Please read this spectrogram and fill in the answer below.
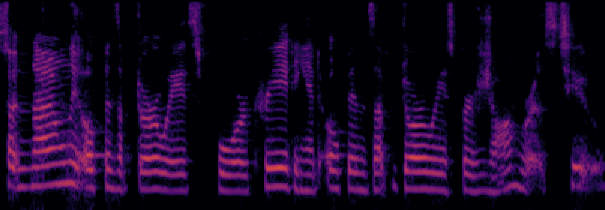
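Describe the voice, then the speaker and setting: A woman with an American accent speaks at a moderate pace with hardly any pauses, using a fairly high pitch and fairly even intonation. It is an unremarkable speaking voice, set against a quiet background. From Michigan. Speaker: music education professor. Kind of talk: casual interview. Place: home room. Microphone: earbuds.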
